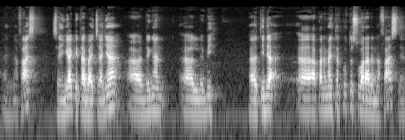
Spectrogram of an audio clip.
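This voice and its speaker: Indonesian male Quran teacher, unhurried explainer who breaks into slow chanted examples. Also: mid-range voice. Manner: explains slowly with many fillers, then chants drawn-out recitation examples. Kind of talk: tajwid lesson with demonstrations.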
